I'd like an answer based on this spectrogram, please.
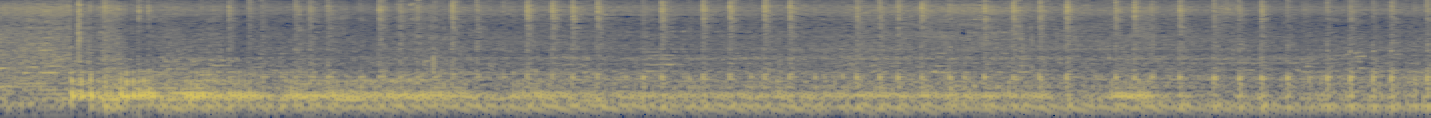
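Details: Yamaha RX-King two-stroke single revs up and settles back with a coarse, uneven rattling snore over the exhaust, cause not pinned down.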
